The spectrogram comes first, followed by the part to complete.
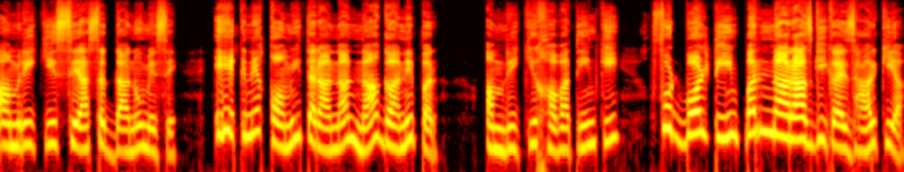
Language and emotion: Urdu, angry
